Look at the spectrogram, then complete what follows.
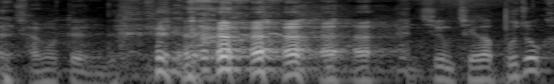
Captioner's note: laughs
